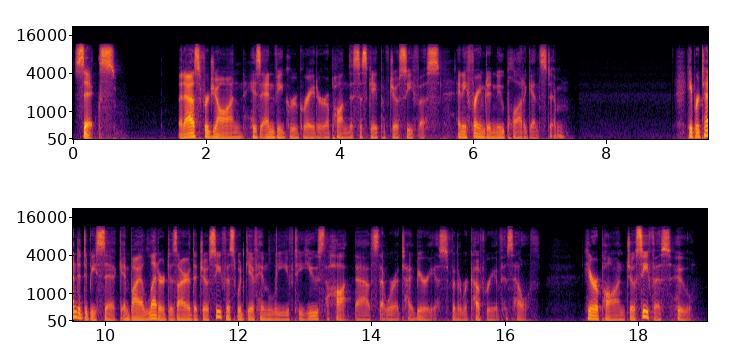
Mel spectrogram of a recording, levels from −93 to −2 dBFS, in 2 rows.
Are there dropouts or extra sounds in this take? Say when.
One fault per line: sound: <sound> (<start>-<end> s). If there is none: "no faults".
no faults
